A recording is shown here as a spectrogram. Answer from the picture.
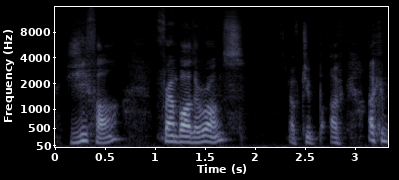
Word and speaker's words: Giffard: I tell you, once you go Giffard, no D, Giffard, Framboise de Rance.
